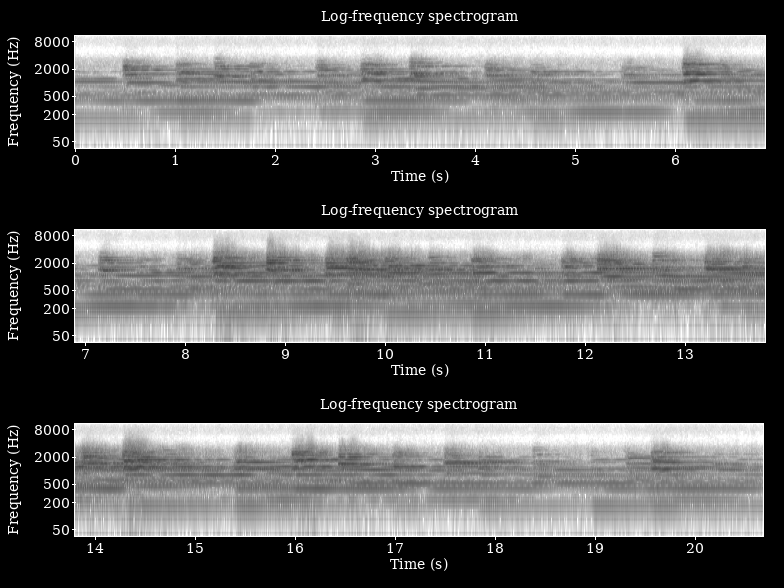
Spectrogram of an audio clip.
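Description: Church bells in one of the bell towers around the square in Bologna ring continuously in a dense, overlapping peal, many strikes layered over a sustained humming resonance, loud, with no voices.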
